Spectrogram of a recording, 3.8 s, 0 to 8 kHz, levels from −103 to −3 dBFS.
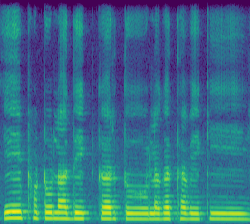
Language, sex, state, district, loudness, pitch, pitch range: Surgujia, female, Chhattisgarh, Sarguja, -14 LUFS, 205 Hz, 195-215 Hz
